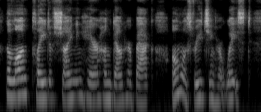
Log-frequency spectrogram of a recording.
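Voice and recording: The speaker is reading aloud in a natural voice. The intonation is fairly even.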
